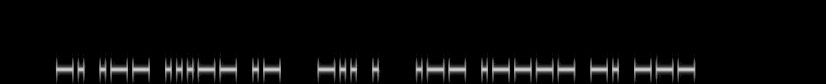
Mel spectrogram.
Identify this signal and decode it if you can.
Morse code, heard as a keyed tone, about 21 wpm, 700 Hz. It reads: NW3A DE W1NO
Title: USA Callsign DE Callsign - 4 Characters - 22wpm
